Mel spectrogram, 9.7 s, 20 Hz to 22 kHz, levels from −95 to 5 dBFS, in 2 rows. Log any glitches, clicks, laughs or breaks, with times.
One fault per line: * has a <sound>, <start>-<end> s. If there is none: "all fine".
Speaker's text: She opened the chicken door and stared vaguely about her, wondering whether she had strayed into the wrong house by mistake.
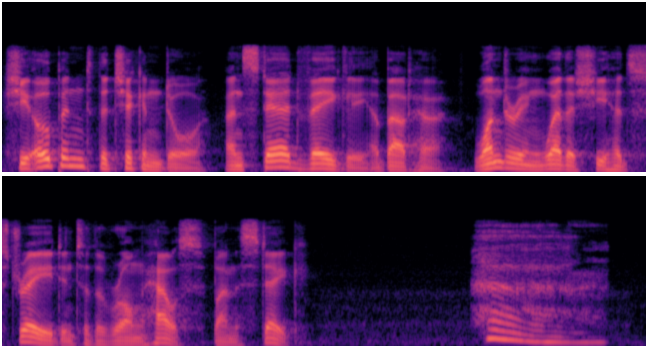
* has a sigh, 8.3-9.4 s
